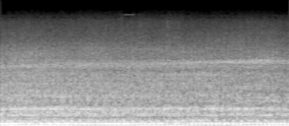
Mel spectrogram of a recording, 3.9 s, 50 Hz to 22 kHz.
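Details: 7.3L Powerstroke diesel after the one-bank misfire fix: deep, even rumble and smooth, steady beat at idle, no misses or stumbling; running cleanly on all cylinders.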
